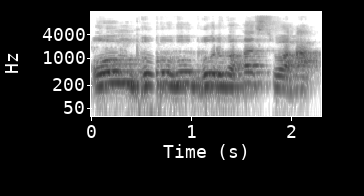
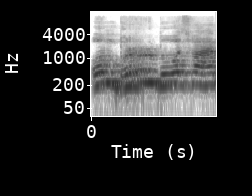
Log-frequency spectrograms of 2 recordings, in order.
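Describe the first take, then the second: First: The word after om ends without a rolled r. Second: The word after om ends in a long rolled r. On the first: The speaker calls it right. "ये उसका actual है।" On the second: The speaker calls it wrong. "वो भुर्र नहीं है, वो वो चिड़िया भुर्र कौवा भुर्र ऐसा वाला भुर्र नहीं है।"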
